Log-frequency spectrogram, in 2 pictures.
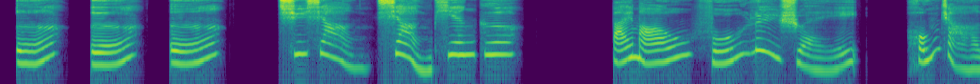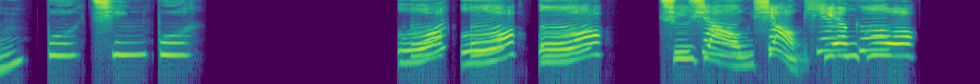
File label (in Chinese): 女 儿童唐诗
